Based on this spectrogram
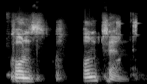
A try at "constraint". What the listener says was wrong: Constraint. So you don't pronounce the S. Constraint.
